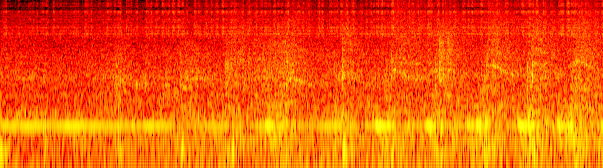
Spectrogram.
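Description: Electric guitar played through a small amplifier: a steady held tone, with a run of knocks and scrapes from about two seconds in, roughly two a second, as the paintbrush fixed to the guitar's headstock strikes the canvas and the pickups carry the jolts.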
